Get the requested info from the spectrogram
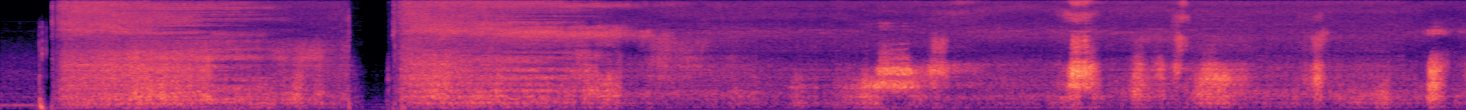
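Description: Pressure washer spray from a short trigger gun, hissing as the jet of water hits a car wheel and tyre. The steady hiss breaks off for a moment a few seconds in, then gives way to uneven splashing with sharper spurts in the second half.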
